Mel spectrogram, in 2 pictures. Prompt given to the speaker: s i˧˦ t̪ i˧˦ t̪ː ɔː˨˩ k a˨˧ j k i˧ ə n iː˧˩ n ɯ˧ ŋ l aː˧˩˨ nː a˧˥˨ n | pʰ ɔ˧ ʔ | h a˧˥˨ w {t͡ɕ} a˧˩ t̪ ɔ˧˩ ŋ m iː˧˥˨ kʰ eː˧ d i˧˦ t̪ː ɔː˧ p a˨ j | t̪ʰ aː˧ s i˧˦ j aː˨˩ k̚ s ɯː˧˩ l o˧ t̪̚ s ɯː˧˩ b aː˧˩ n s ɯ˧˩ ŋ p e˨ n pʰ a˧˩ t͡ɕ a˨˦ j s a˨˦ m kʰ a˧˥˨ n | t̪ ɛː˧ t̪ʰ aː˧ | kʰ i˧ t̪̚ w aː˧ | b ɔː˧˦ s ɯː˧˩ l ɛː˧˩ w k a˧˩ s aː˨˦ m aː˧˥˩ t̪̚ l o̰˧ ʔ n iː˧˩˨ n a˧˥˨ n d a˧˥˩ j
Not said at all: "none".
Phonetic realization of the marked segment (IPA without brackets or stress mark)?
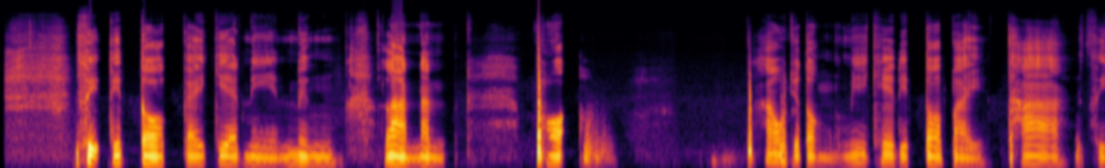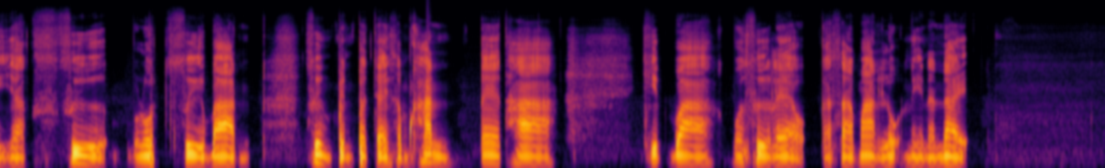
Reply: t͡ɕ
